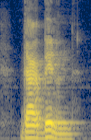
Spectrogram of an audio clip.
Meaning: pronominal adverb form of binnen + dat
- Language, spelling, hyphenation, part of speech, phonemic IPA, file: Dutch, daarbinnen, daar‧bin‧nen, adverb, /ˌdaːrˈbɪ.nə(n)/, Nl-daarbinnen.ogg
